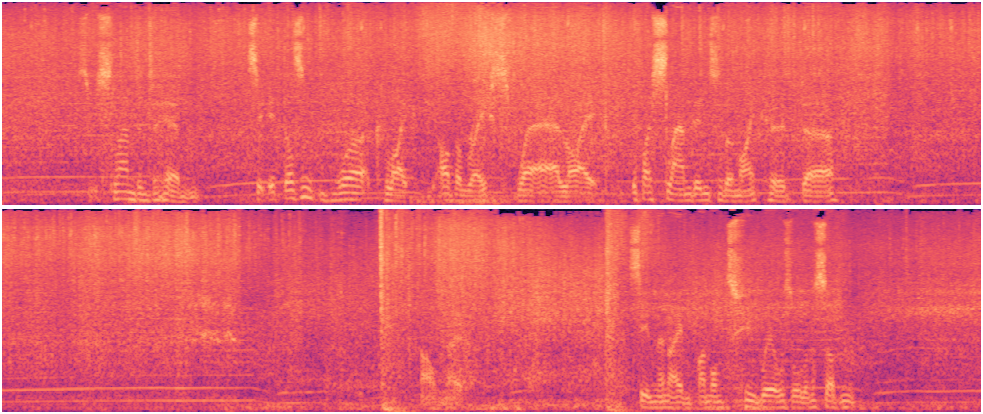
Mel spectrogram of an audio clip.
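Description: Tyres skid and scrabble on loose dirt.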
